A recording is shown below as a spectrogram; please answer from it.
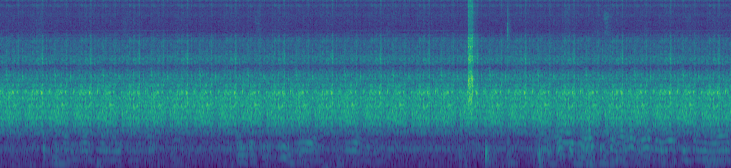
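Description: Indistinct voices of people talking under a steady hiss, with one sharp click about seven seconds in.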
